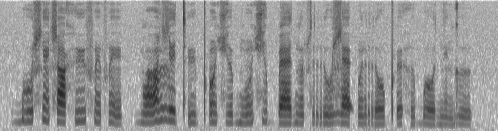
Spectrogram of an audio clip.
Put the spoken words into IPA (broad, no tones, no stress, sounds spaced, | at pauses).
ɓ u ɬ ẽ ɬ ɑ x y f ẽ f ẽ | b ɑ̃ ɮ e tʼ y pʼ õ ɕ ø b ũ ɕ ɯ ɓ æ d õ ɬ r u ɮ æ ʔ ũ r o pʼ ø h ɯ ɓ o d ẽ ɡ ɯ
